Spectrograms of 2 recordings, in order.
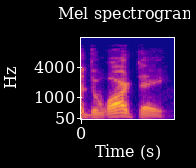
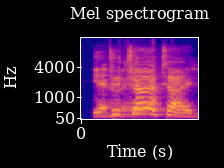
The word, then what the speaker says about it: Duterte: For when I was Philippines, it was before Darte. Hopefully I'm pronouncing that right. If you gone Well, Dre, you would have Derte. Whatever. Duterte. Duterte. Yeah. Duterte.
